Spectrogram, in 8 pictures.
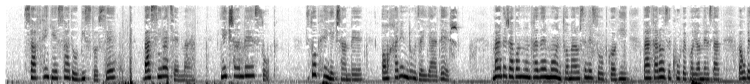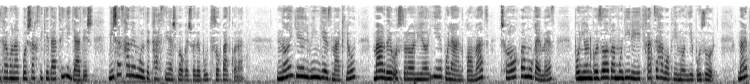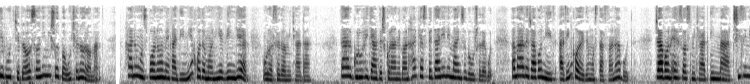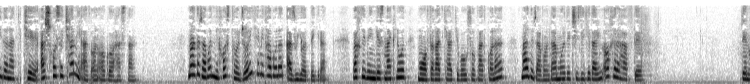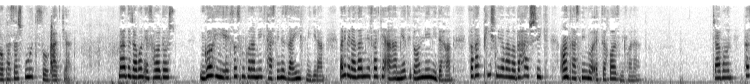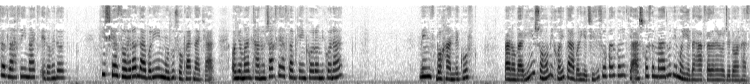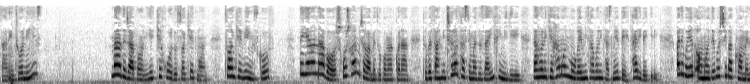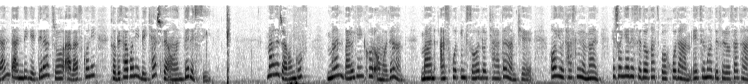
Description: کتاب صوتی راهنمای تصمیم گیری بهتر از اسپنسر جانسون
